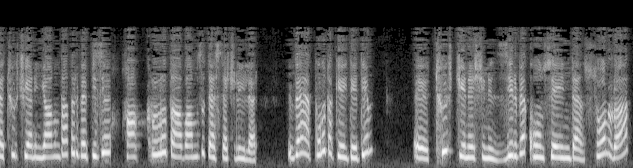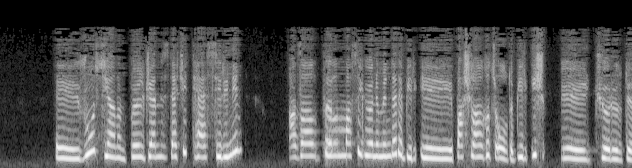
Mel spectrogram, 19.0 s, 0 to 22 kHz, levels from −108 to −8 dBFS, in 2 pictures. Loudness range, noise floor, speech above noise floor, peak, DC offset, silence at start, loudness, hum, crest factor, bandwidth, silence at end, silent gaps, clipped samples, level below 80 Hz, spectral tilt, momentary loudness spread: 2 LU; -70 dBFS; 51 dB; -6 dBFS; under 0.1%; 0 s; -20 LUFS; none; 14 dB; 11.5 kHz; 0 s; none; under 0.1%; -68 dBFS; -5 dB/octave; 5 LU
